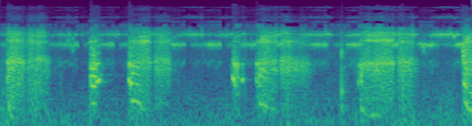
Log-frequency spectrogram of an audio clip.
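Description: Frogs croaking in a night ambience, a croak roughly every second, several sliding down in pitch.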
